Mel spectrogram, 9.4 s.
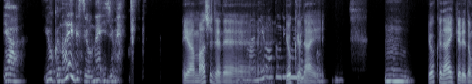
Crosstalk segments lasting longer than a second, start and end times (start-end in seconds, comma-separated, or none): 4.9-6.5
